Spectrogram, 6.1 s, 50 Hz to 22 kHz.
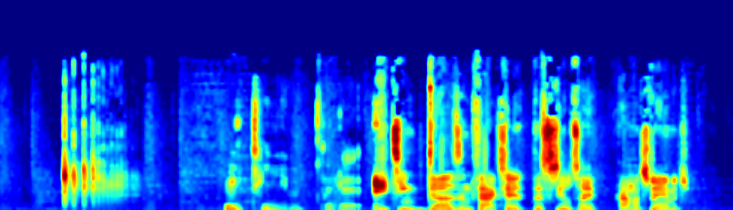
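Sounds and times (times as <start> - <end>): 
die rolling and clattering across a hard table: 0.5 - 1.2
speech: 1.9 - 5.8.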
